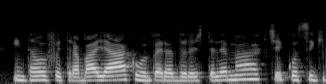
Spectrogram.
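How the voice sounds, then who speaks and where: The speaker is a woman with a medium pitch. She delivers her words in a monotone, flat way. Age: 30s. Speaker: podcast host and video creator. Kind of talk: casual personal monologue.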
